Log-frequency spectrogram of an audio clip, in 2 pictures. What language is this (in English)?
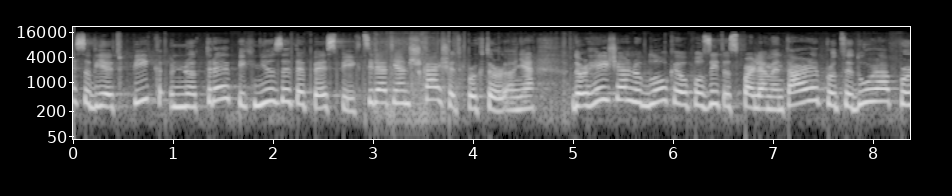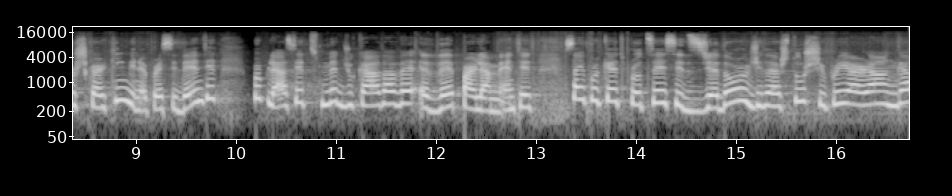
Dutch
